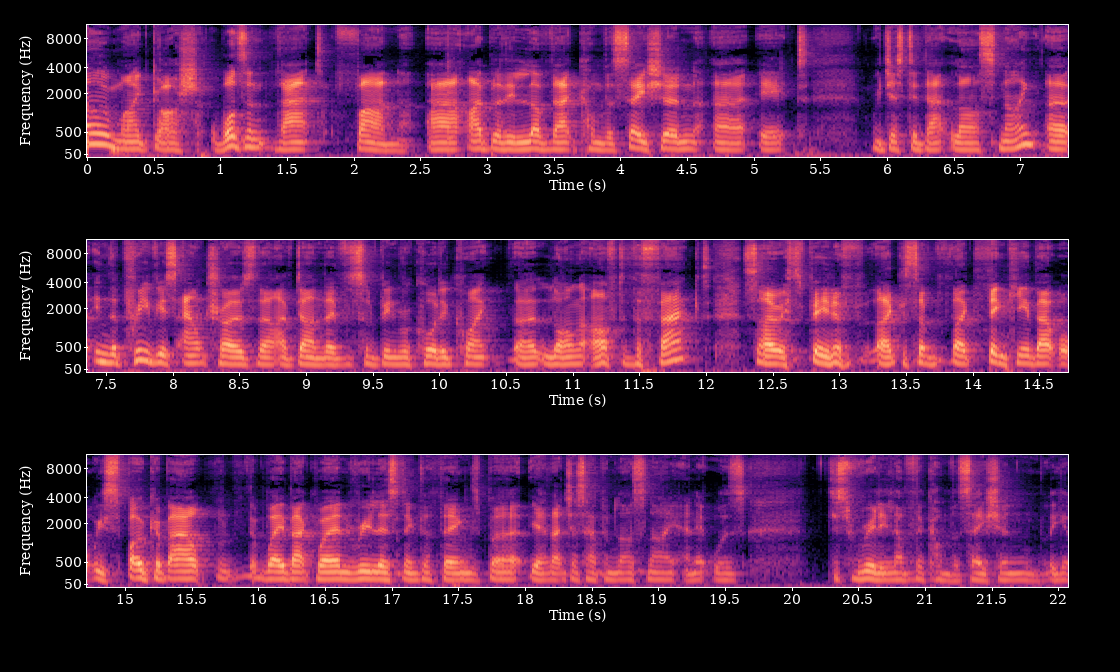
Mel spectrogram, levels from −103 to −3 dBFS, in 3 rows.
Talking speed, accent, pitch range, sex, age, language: 200 wpm, British, 120-145 Hz, male, 40-59, English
